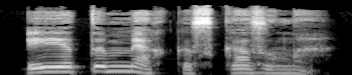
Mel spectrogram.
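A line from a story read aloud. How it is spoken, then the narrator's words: Gloomy, from behind. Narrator (Russian): мрачно произнесла Майя за моей спиной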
